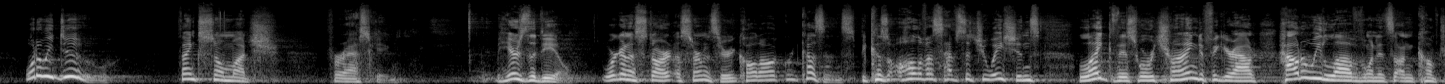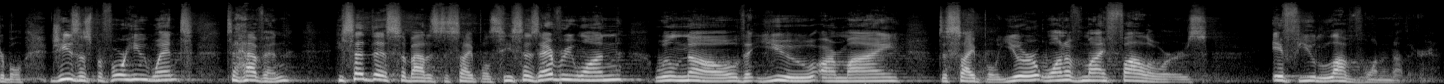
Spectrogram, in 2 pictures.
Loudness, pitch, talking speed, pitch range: -18 LUFS, 180 Hz, 155 wpm, 160-205 Hz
